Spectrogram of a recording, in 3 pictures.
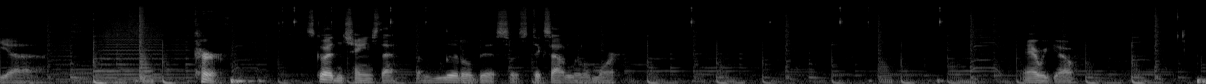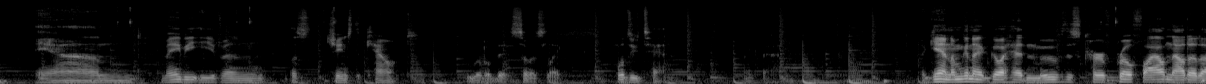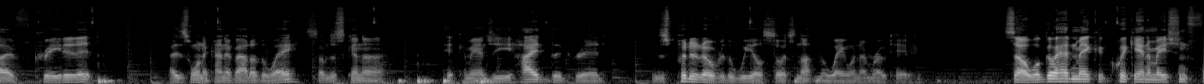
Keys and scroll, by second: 2.4 t, 12.9 t, 22.3 t, 25.2 t, 28.7 super+g.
